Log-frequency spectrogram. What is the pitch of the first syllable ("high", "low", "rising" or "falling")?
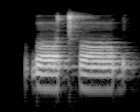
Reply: low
